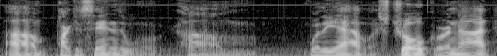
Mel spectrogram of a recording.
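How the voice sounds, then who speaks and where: A man's voice: low voice, little pitch movement, slow pace, gravelly, a bit bright. A man hosting a radio interview, talking earnestly with stumbling restarts. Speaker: radio host.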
